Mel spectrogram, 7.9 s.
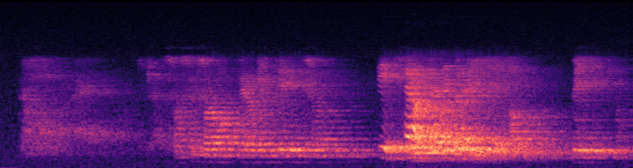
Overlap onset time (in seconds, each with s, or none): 4.8 s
